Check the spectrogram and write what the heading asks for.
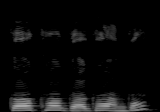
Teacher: इन व्यंजन का उच्चारण कंठ का जिह्वा के मध्य भाग से स्पर्श होकर निकलता है। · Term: क वर्ग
